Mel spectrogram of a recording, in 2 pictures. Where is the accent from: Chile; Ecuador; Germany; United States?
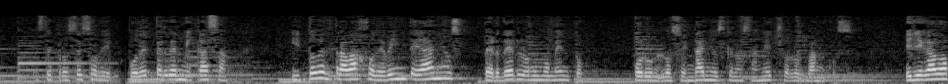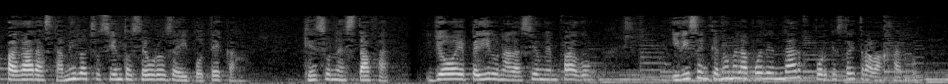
Ecuador; now in Spain; Soy una inmigrante ecuatoriana, llegué aquí a España hace 20 años, con mucha ilusión. Llegué muy joven y empecé a trabajar en servicio doméstico.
